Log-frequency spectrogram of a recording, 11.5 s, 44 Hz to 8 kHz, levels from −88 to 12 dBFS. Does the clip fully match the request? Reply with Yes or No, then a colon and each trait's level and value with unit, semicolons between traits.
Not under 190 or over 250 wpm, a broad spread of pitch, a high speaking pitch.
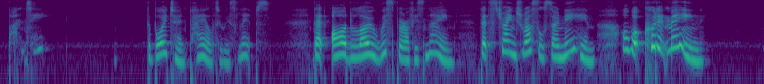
No: slow, 135 wpm; wide, 5.7 semitones; very high, 255 Hz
